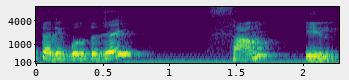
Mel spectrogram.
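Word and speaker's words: 삼일: আমরা যদি 3 তারিখ বলতে যাই সাম ইল, কিন্তু উচ্চারণ হবে কি সামিল, সামিল।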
